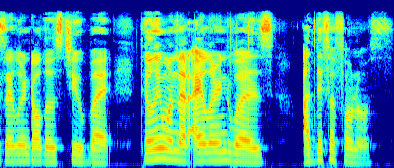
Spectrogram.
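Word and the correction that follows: audífonos: Did I say that right? – No. – Damn it. – Slow it down. – Adifonos. – A-U-D. – This, I don't like this word. – Audifonos.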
